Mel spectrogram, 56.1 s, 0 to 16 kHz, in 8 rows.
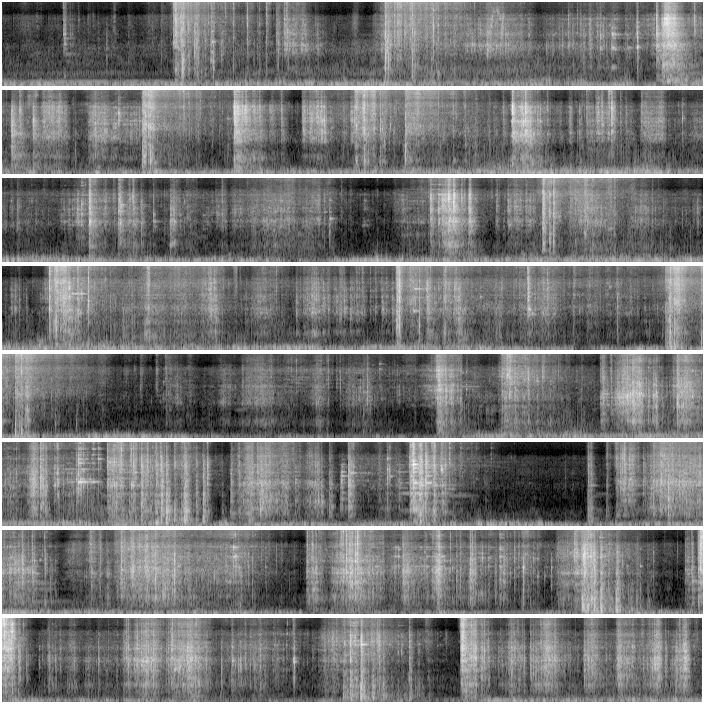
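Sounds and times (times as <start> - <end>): low rumble: 0.0 - 6.6
hard objects knocking and clinking: 3.7 - 13.8.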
